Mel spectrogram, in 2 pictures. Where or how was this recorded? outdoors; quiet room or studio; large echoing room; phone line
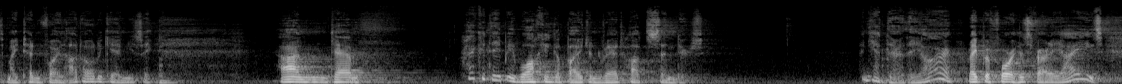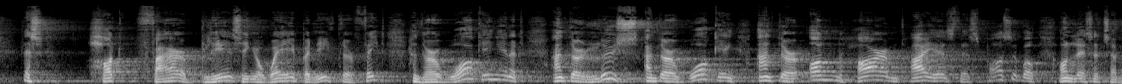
large echoing room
